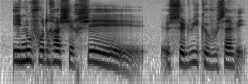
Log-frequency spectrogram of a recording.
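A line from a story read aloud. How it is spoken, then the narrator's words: Young man, muffled voice. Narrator (French): reprit le jeune homme d'une voix sourde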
